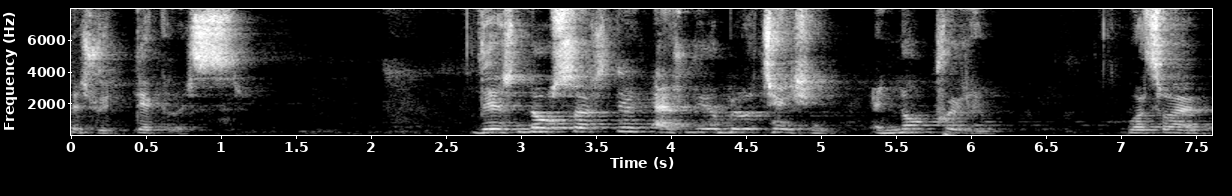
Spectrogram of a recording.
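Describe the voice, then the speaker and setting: Audible room echo surrounds a man's high voice. He speaks fairly slowly with ordinary pitch variation. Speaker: former prisoner and activist. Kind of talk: prepared speech read from notes. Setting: church event with live audience.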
